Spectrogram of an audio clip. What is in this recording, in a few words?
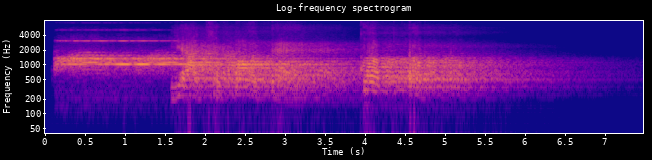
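Announcer Female, English; Warframe; Corpus Venus Announcer; Battle Barks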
